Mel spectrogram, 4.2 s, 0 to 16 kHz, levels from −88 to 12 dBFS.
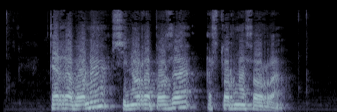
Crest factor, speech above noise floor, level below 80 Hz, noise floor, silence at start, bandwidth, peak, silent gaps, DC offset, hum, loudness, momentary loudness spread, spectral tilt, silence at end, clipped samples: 12 dB; 43 dB; -54 dBFS; -64 dBFS; 0.6 s; 11.5 kHz; -10 dBFS; none; under 0.1%; none; -21 LUFS; 7 LU; -5.5 dB/octave; 0.65 s; under 0.1%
